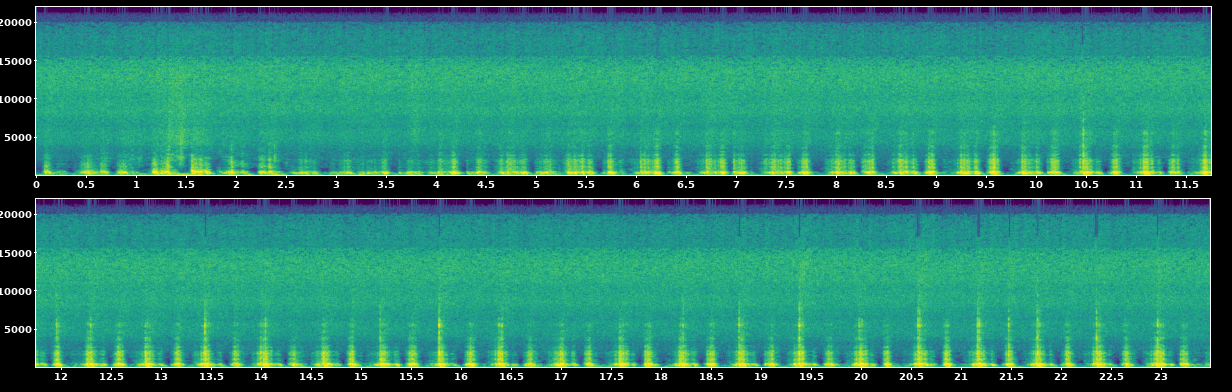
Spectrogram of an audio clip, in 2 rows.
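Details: Heart auscultation at position P through lying, sitting, standing, lying (72 bpm supine, 84 sitting, 108 standing, 72 supine): regular heart sounds with a sharp mid-systolic click and a split S2, rate rising on standing.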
